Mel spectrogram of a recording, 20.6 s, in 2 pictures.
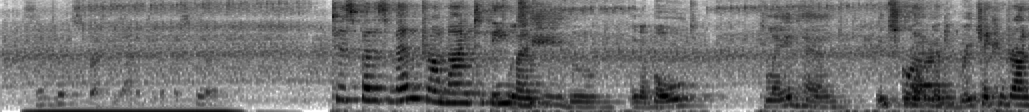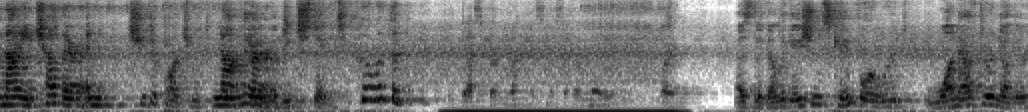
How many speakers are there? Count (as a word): three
